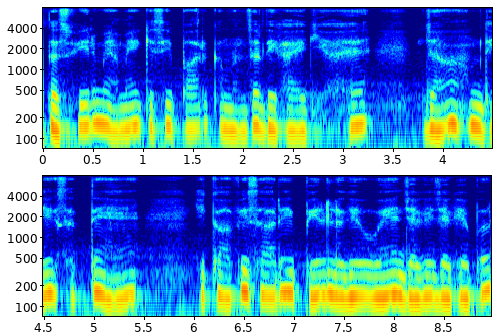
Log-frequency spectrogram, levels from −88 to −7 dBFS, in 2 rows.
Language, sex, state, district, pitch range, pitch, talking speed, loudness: Hindi, male, Bihar, Kishanganj, 135-155 Hz, 140 Hz, 160 wpm, -37 LUFS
